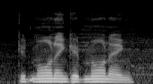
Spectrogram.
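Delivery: tired, unenthusiastic voice. Podcast co-host greeting listeners after a long week, unenthusiastic tired voice. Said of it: "lack of enthusiasm in my voice this morning".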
